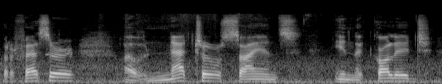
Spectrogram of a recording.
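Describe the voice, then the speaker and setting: An older man reading a classic adventure story aloud in a dramatic, deliberate way with emphatic pauses and casual delivery of asides. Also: medium pitch, animated, noisy background.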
